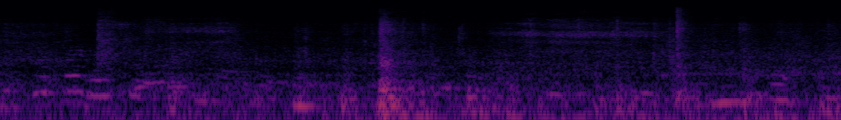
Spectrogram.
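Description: Other passengers talking in the background over a low steady hum, with a short knock about two seconds in.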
